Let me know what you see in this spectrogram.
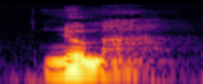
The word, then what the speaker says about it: pneuma: Interesting that the Greek word for breath and the word for wind and the word for spirit are all the same word, pneuma, with a silent P.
